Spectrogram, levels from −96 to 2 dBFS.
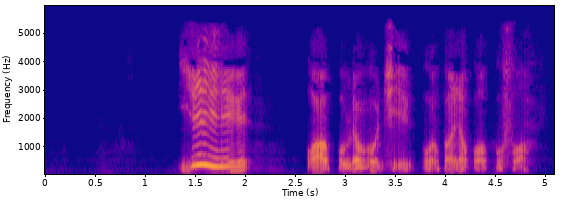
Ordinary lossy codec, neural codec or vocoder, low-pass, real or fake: MP3, 32 kbps; autoencoder, 44.1 kHz, a latent of 192 numbers a frame, MeloTTS; 5.4 kHz; fake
